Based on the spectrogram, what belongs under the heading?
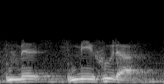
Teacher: the sequence miyeh is commonly contracted to mi, as in mi Yehuda for mi Yehuda.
